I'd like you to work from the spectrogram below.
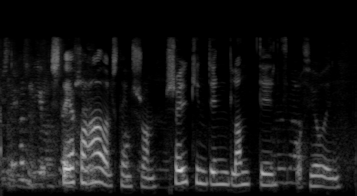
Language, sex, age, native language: Icelandic, female, 20-29, Icelandic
